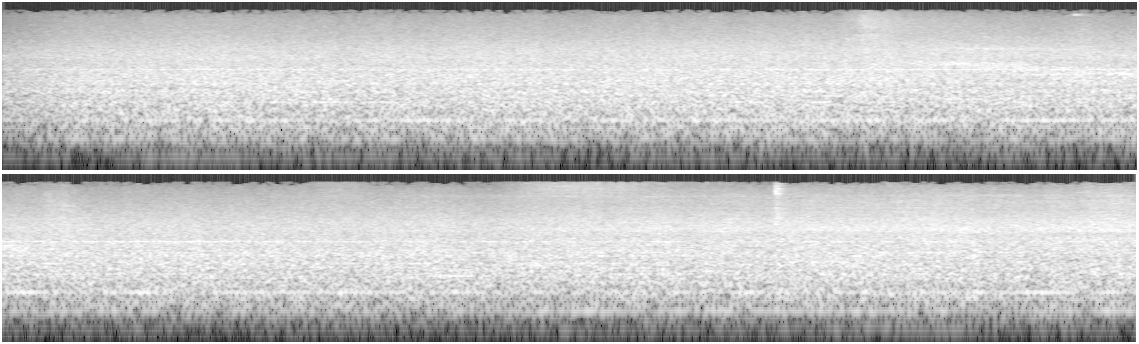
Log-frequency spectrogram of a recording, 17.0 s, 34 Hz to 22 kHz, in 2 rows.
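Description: An N700-series Shinkansen train pulling out of the platform and gathering speed past the listener. Its running noise is a steady rush with a low hum through it.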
